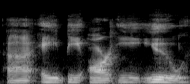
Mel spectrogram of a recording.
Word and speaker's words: Abreu: Listen, if Akron had their starting point guard, Alex Abreu, I think that's how you pronounce his last name, A-B-R-E-U, Abreu.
